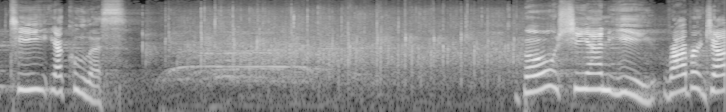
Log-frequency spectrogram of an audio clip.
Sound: applause

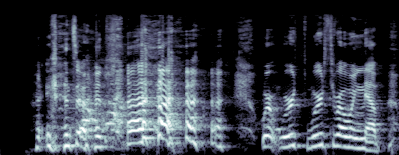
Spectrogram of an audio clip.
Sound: laughing

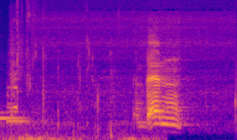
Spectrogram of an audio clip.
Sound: chewing

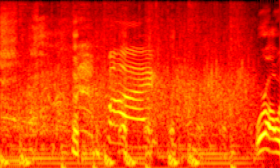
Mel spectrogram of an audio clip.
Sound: crowd clapping; both laughing

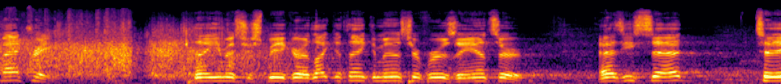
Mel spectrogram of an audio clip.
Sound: applause

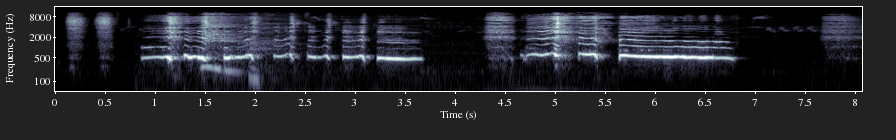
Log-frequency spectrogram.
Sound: Trash-chan sobbing

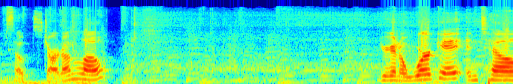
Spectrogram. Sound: mixer whirring

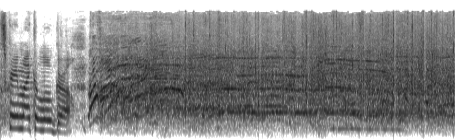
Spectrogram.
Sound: audience cheering and clapping

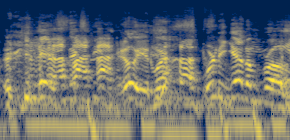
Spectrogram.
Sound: laughing

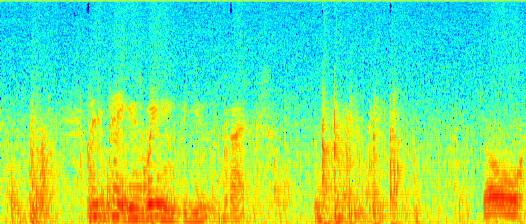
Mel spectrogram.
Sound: door closes

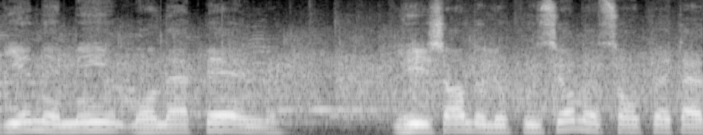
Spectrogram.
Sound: applause

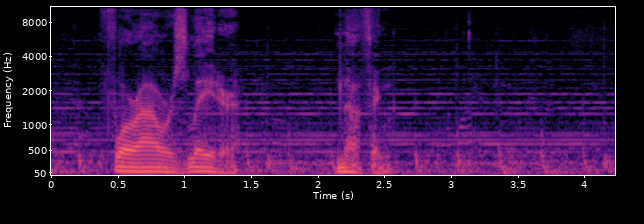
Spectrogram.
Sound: voiceover

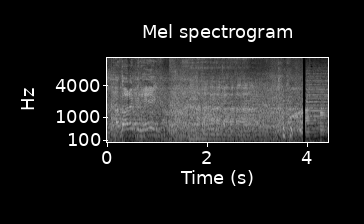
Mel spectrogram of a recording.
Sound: laughter

